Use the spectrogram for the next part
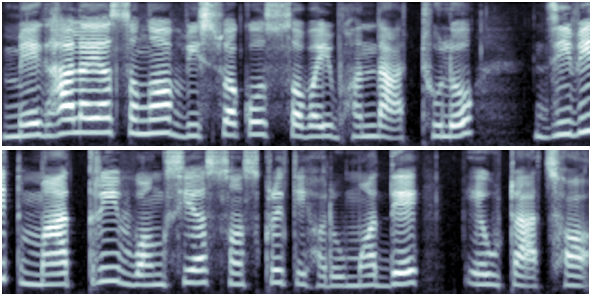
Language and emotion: Nepali, neutral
